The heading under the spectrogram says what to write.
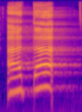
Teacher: hamzah tu syiddah, kuat bunyinya ya, pas kita tekan ini kayak tertahan bunyinya.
